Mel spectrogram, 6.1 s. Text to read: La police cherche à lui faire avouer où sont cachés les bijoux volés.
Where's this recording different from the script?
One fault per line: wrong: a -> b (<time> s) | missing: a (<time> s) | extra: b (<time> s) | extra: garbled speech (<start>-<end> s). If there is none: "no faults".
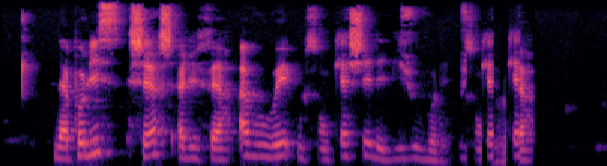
extra: garbled speech (4.6-5.3 s)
